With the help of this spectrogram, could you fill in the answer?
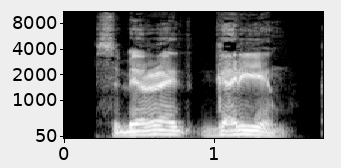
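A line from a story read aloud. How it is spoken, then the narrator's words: Smirking snort. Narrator (Russian): хмыкнул Петр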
